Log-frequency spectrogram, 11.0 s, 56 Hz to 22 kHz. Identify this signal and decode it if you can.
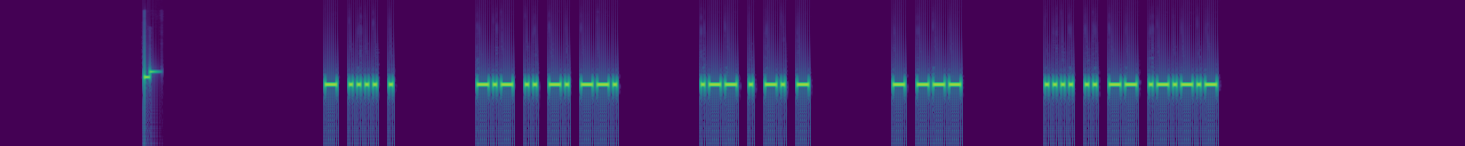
Morse code, heard as a keyed tone, about 40 wpm, 700 Hz. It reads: THE KING WENT TO HIM.
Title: 3x Word-Spacing - Sentences from Top 400 Words - 40wpm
